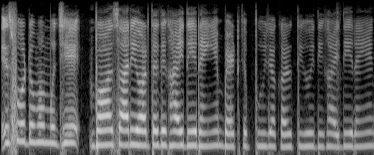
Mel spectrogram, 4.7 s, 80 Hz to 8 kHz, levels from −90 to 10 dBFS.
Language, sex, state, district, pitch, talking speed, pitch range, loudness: Hindi, female, Uttar Pradesh, Jalaun, 260 Hz, 255 wpm, 245-275 Hz, -16 LUFS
